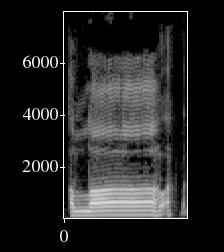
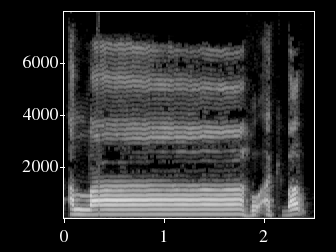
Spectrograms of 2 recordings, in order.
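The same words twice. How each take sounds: First: Said in the usual way. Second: Very slow, drawn-out chanted call to prayer; muezzin's call. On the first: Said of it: "نقول نحن". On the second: Retold or imitated. Teacher imitating the muezzin's call for his students, slow drawn-out chant. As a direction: stretch it like the muezzin from the minaret. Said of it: "إذا قال".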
